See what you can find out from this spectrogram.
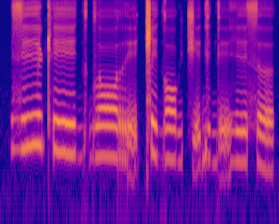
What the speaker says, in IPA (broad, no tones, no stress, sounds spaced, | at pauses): z ɪː ʈʰ eː ɡ ɾ ə̰ ɡ l ɔː r ḛ ǁ e ɡ ɾ ɔː ɡ t͡ʃ ḛ ɡ e ɡ ɾ ḛ ɦ ɪː s ə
